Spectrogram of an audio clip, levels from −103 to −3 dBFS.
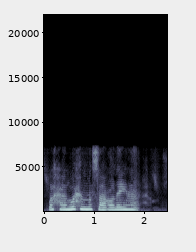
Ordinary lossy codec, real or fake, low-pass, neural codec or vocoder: none; fake; 7.2 kHz; codec, 16 kHz, 2 kbps, FreqCodec, smaller model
